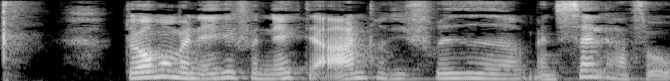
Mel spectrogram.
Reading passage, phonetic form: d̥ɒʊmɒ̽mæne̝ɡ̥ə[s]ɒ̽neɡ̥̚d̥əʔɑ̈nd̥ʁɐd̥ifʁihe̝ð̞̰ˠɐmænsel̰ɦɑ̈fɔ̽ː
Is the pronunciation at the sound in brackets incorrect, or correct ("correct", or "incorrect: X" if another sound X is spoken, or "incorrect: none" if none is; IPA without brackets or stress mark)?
incorrect: f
